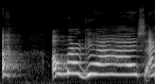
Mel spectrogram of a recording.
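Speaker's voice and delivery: high, slow, mock-flustered gasp; hammed-up embarrassed apology; flustered woman. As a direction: play the embarrassed lady, drawn out. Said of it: "she was like".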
